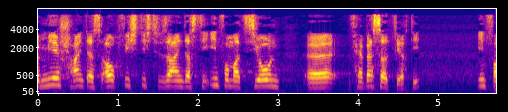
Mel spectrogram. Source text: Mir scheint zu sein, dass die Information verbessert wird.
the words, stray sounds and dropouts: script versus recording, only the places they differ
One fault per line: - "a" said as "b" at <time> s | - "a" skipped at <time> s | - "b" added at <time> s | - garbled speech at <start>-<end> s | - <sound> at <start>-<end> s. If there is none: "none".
- "es auch wichtig" added at 0.6 s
